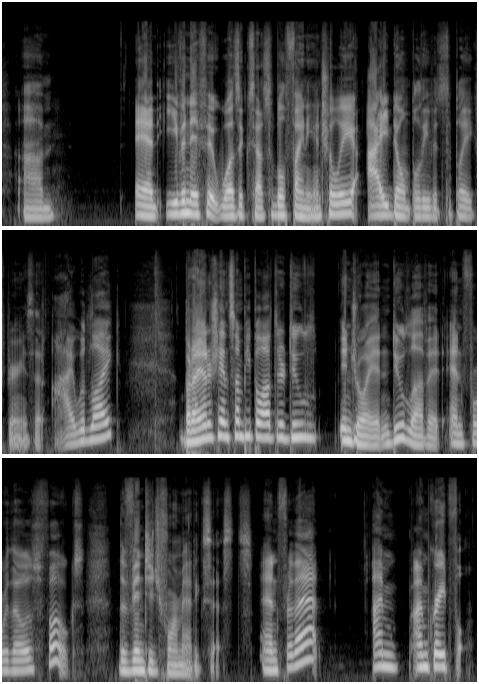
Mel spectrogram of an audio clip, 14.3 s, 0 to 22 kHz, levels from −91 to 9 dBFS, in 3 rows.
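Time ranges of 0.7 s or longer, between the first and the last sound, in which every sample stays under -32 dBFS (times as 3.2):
0.52–1.35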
